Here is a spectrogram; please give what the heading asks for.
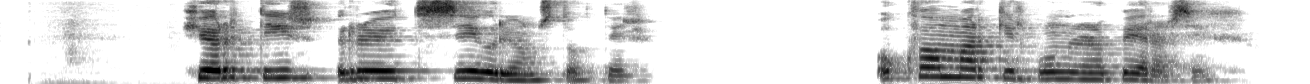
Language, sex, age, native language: Icelandic, female, 20-29, Icelandic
